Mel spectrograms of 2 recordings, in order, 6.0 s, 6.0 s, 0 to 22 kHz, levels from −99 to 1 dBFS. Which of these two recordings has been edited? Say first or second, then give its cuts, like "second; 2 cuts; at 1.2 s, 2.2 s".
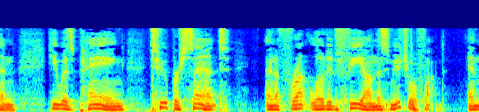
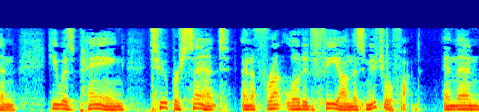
second; 1 cut; at 2.9 s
